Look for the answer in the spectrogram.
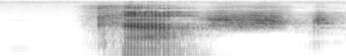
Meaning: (verb) simple past and past participle of cash; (adjective) Exhausted or used up; finished, empty
- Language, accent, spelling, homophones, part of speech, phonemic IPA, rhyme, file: English, Australia, cashed, cached, verb / adjective, /kæʃt/, -æʃt, En-au-cashed.ogg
